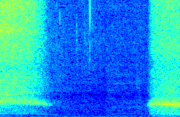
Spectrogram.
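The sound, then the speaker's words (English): An audience at several locations takes a collective deep breath in together, making a broad, soft hissing rush. It is louder at the start and end, with a quieter stretch between, and no voices. “can we all take a collective deep breath together? Let's do this. Inhale.”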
